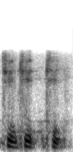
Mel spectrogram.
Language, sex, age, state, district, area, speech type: Punjabi, male, 45-60, Punjab, Barnala, rural, conversation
